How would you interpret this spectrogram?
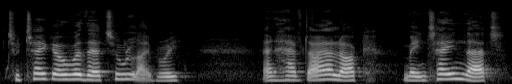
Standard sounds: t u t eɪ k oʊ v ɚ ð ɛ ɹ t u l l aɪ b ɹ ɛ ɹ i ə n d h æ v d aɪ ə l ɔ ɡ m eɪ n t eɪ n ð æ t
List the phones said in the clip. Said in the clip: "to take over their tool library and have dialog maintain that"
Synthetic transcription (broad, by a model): t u t eɪ k oʊ v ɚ ð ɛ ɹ t u l l aɪ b ɹ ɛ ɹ i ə n h æ v d aɪ ə l ɔ ɡ m eɪ n t eɪ n ð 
